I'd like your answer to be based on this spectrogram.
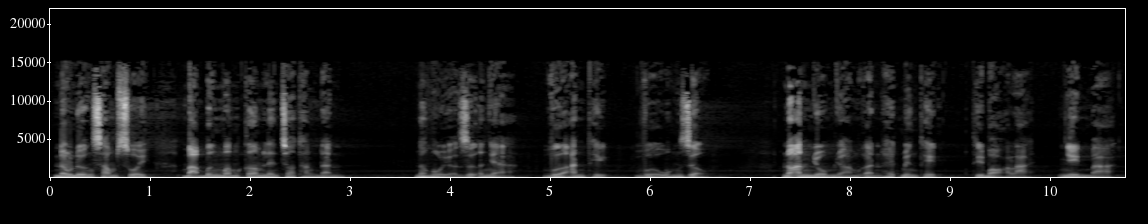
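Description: A man reading a ghost story aloud in measured, dramatic storytelling. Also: deep voice, sing-song, mellow. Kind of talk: scripted ghost-story narration.

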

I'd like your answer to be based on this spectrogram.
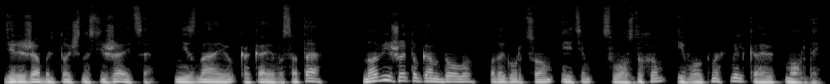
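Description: A man reading an action story aloud in the first person, with brisk, slangy narration and shouted lines for the characters. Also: on the low side, animated, husky, no room sound. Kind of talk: audiobook narration with character voices.

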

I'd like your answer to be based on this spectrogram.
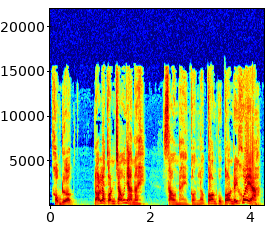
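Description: A woman voicing an angry, sharp-tongued older mother-in-law who scolds and accuses in a storybook reading. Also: fairly low pitch, very animated, fairly quick. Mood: panicked.

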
